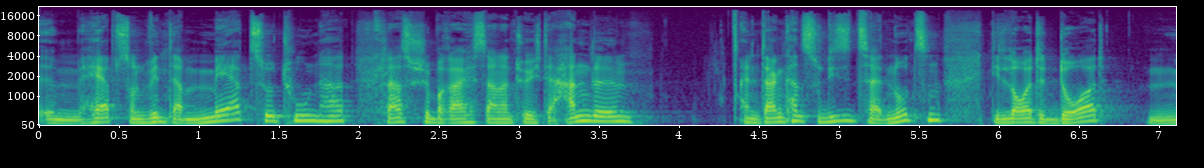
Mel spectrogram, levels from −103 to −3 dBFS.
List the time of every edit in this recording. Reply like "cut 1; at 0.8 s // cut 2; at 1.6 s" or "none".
none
